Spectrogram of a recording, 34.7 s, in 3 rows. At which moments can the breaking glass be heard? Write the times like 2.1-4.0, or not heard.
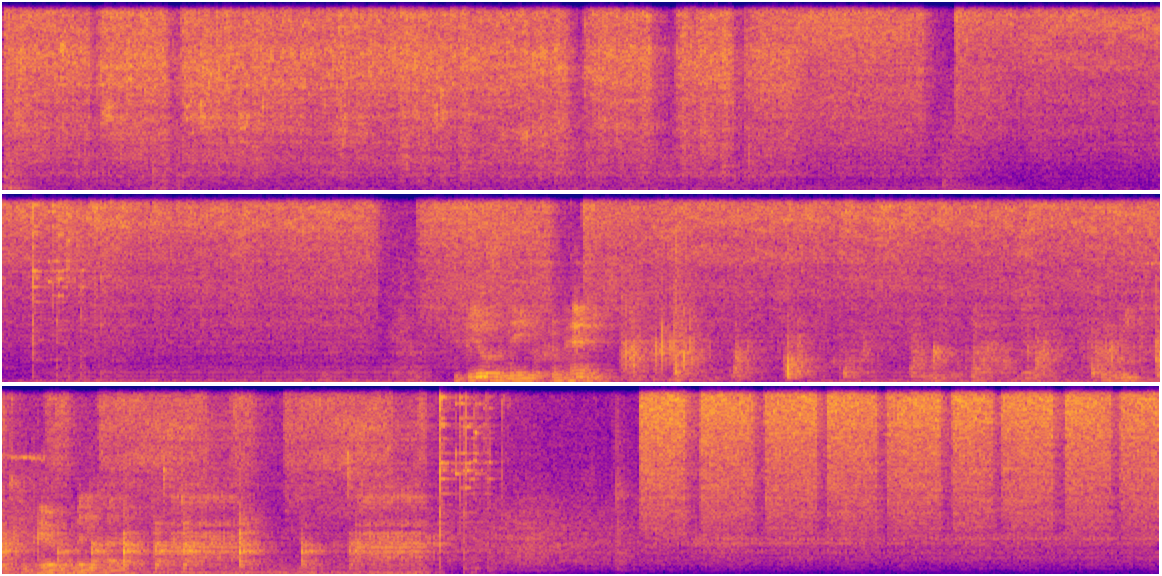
1.2-2.1, 11.8-12.8, 27.5-28.2.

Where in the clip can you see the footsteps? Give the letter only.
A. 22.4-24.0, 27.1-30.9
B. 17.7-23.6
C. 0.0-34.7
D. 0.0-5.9
B.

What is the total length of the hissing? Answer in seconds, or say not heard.
35 s.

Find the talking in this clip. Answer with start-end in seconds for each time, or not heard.
16.1-17.6, 20.7-24.6.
